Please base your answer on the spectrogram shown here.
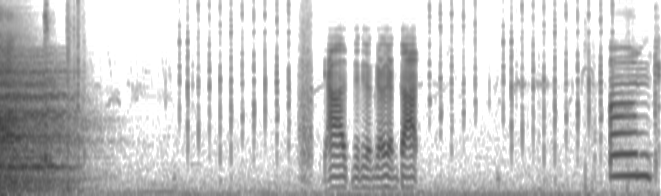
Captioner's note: bird squawking; imitating squirrel sounds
